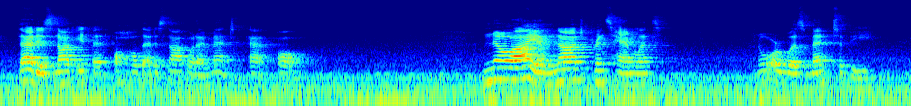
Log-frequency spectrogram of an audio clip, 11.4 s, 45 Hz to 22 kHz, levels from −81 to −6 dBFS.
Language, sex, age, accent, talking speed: English, male, 40-59, American, 130 wpm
